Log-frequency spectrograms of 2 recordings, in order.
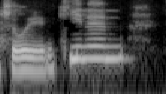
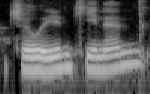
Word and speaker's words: Jillian Keenan: My username is at Jillian Keenan. Same for Instagram. I think it's just at Jillian Keenan. My name is spelled J-I-L-L-I-A-N-K-E-E-N-A-N.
